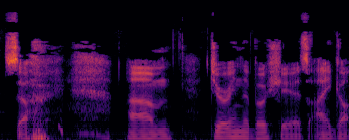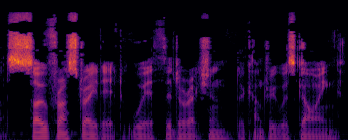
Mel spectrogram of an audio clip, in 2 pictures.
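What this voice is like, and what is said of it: Foreign accent. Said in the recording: “As you can probably tell from my accent, I'm not from here.”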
